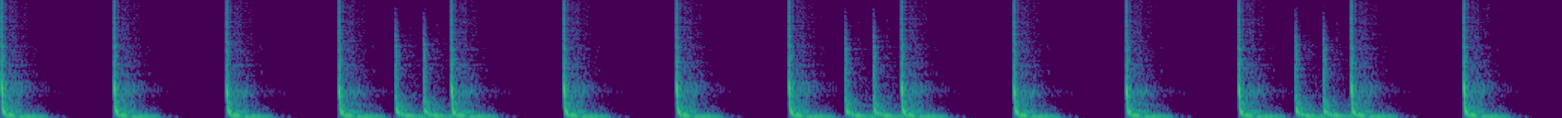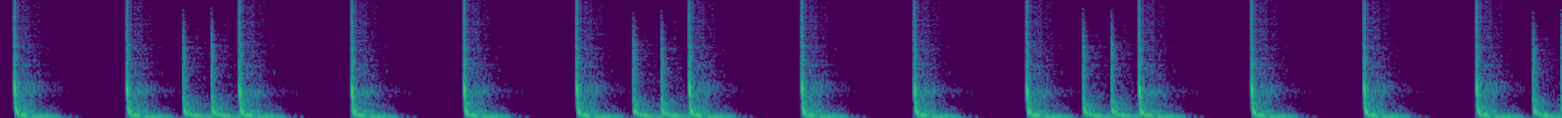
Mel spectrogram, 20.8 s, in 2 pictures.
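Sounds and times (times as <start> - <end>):
drums: 0.0 - 20.8.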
